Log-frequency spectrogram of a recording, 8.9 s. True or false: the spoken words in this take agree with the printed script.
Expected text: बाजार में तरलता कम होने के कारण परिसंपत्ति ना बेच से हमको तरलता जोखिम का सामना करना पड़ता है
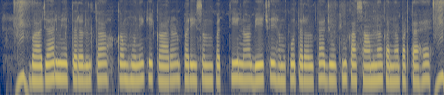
true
